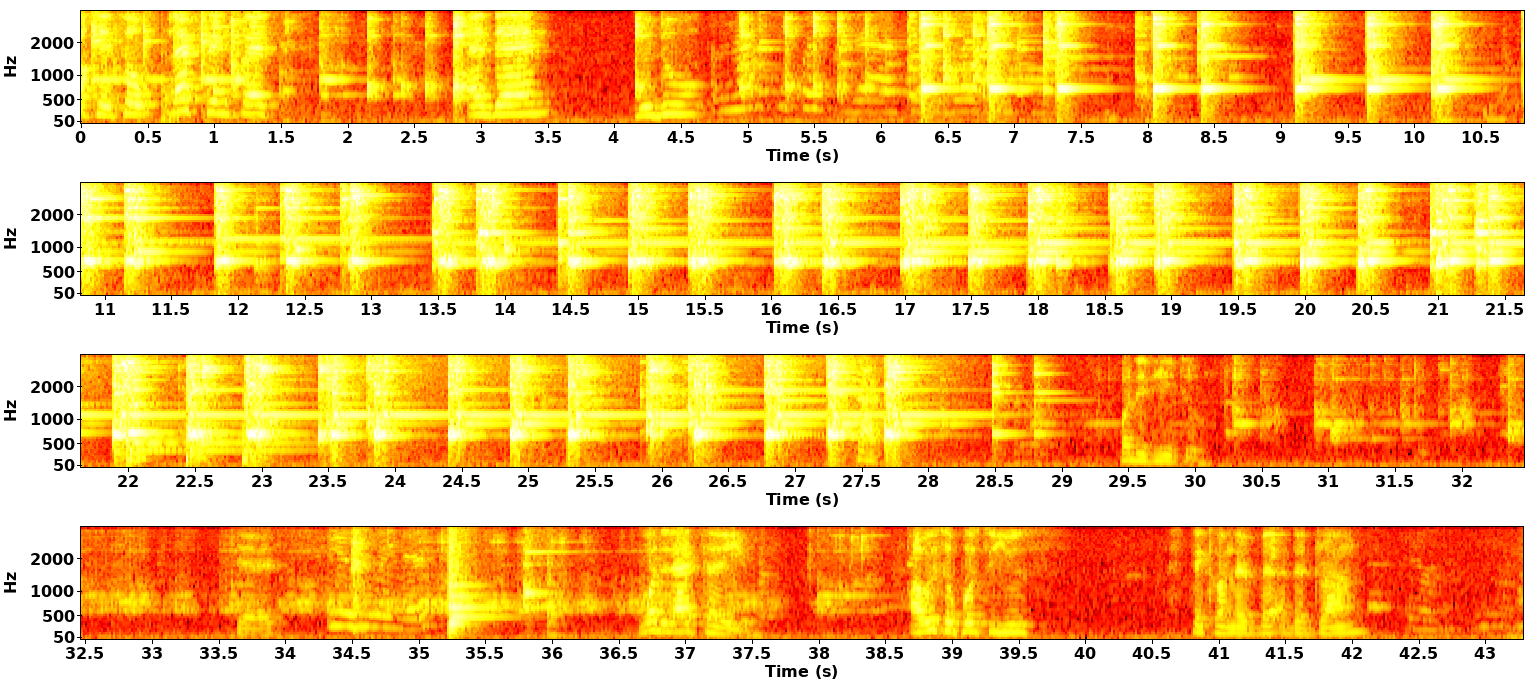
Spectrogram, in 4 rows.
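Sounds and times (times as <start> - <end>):
speech: 0.0 - 1.6, 2.9 - 3.6, 4.2 - 5.2, 41.5 - 42.2
bell being struck: 0.0 - 3.1, 4.2 - 29.4, 30.2 - 39.0.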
